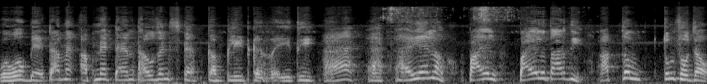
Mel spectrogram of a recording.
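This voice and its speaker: Over clear background noise, a woman does a cartoonish character voice at a medium pitch and a moderate pace, with a nervous tone. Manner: nervous, stammering.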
